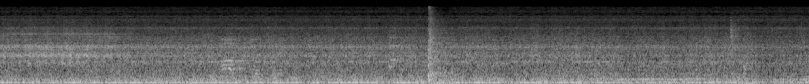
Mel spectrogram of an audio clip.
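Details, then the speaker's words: 1978 Dodge Diplomat, 53K miles, warm idle after transmission reinstalled and refilled with ATF: steady low idle, single soft clunk as it goes into reverse and drive, no harsh bang; engages softly, not at full pressure like before. Normal transmission engagement. "It goes into reverse. Goes into drive. And it goes into reverse softly, not at full freaking pressure like before."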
